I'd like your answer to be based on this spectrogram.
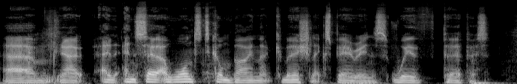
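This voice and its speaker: A man in a Yorkshire accent speaks at a moderate pace, his very deep, low voice showing ordinary pitch variation. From Yorkshire, Bradford. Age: 40s. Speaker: company founder and CEO. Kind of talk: podcast interview.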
